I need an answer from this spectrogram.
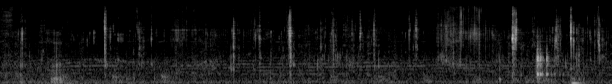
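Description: People chewing and biting into crispy fried chicken legs, with scattered short crunches and mouth clicks. A cluster of louder crunches comes about five seconds in.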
